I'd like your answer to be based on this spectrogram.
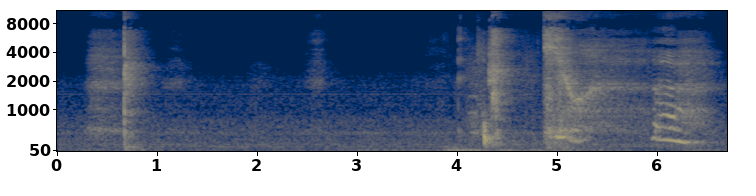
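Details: Woman trying to hold back and stifle repeated sneezes: muffled, held-back sneeze bursts with gasping breaths in between, then fuller sneezes escaping. Partly stifled sneezing.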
